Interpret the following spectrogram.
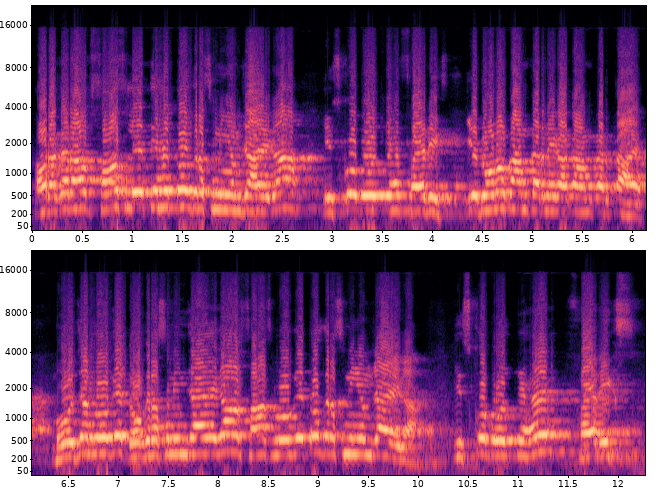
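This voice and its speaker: A man's voice: very high voice, fairly even intonation, normal speed, a bit bright. A man teaching a class, asking the students rhetorical questions and repeating each term. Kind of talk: classroom lecture. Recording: echoey room reverb.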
